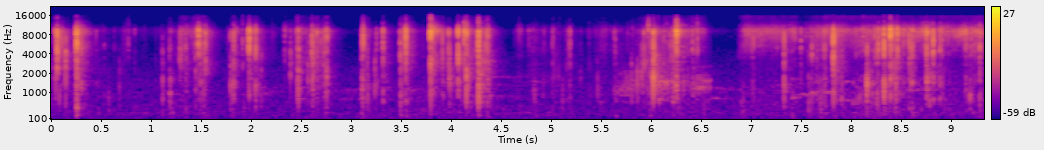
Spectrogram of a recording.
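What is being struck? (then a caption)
Plastic candy bar wrapper. A flat hand presses and fingers crinkle a sealed, full Garoto Cores chocolate bar in its shiny yellow plastic wrapper. Bursts of sharp, bright crackling come in quick clusters with short quiet gaps, then turn into a steadier continuous crinkle near the end. The sound is almost all high hiss with no low end.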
